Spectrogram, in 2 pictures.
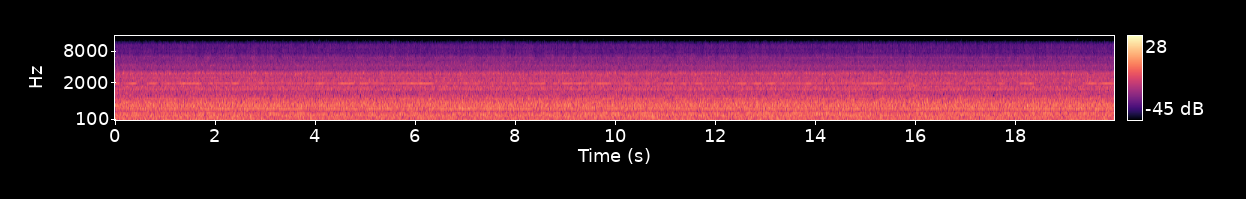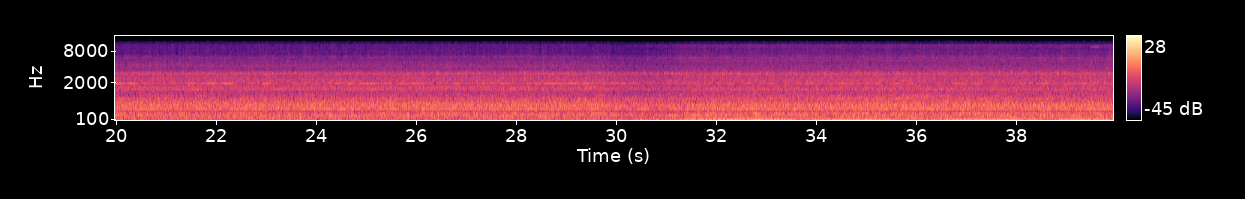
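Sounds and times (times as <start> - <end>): standing train idling hum: 0.0 - 39.9
diesel locomotive engine rumble: 17.0 - 39.9.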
